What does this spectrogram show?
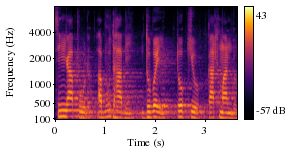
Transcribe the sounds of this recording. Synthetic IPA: siŋɡapuɾəbud̪ʱabi | d̪ubəjʈokjokaʈʰmanɖu

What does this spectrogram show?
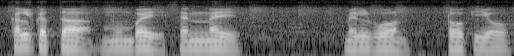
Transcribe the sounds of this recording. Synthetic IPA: kɐlkɐt̪amumbɐjsenːɐj | melbon | ʈokijo

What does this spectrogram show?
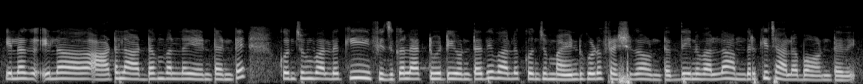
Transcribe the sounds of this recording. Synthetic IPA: ilaːʔilaːaːʈɐlɐaːɖːɐmʋɐlːɐeːɳʈɐɳʈe̞ː | koɲt͡ʃemʋɐɭːɐkipʰid͡ʒikɐlaːk̚ʈiʋiʈiːuɳʈɐːd̪iʋaːɭːɐko̞ɲt͡ʃemːɐjɳɖkuːɽaːpʰɾeʂɡaːuɳʈud̪id̪iːniʋɐlːɐɐnd̪ɐɾikiːt͡ʃaːlaːbaːuɳʈɐd̪ḭ

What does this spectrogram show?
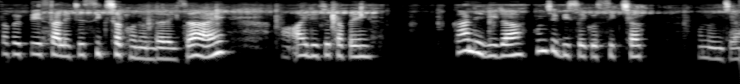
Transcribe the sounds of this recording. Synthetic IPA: t̪ʌpaĩpesalet͡sʌ̃ĩsik̚t͡sʰʌkɦunuɦund̪aɾʌit͡sʰʌɦʌj | ʔʌ̰ɦilet͡sʌ̃ĩt̪ʌpaĩ | kaniɾiɾʌkunt͡sʌj̃bisʌjkosik̚t͡sʰʌk̚ | ɦunuɦunt͡sʰʌ

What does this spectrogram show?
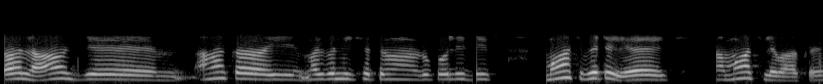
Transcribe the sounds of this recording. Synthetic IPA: kəɦlãd͡ʒe | əɦãkaiməd͡ʒbənit͡ʃʰet̪ɾəɾupolid̪is | mãt͡ʃʰbʱeʈəɛt͡ʃʰ | ãmãt͡ʃʰlebake

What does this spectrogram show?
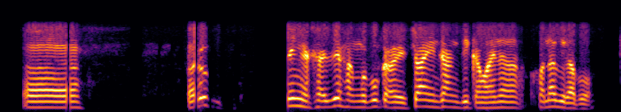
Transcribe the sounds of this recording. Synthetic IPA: ɐɾu | teŋasajzeɦaŋbɐbukat͡ʃainzaŋdikamajnɐhɔnabiɾabɔ

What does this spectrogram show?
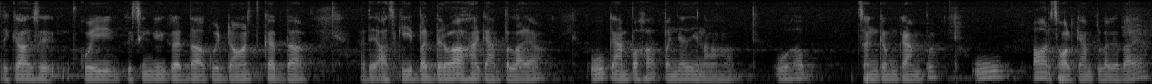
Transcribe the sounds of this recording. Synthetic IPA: d͡ʒekaskoːiːsɪŋɡɪŋkəɾd̪aːkoːiːɖãːnskəɾd̪aː | t̪ḛːʔa̰skiːbəd̪əɾʋaːɦãːkɛ̃ːmplaːjaː | oːkɛ̃ːmpɦaːpənd͡ʒãːd̪inaːɦãːoːɦaː | səŋɡəmkɛ̃ːmpoːaːɾsaːlkɛ̃ːmpləɡd̪aːjaː

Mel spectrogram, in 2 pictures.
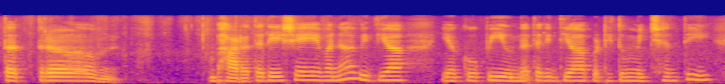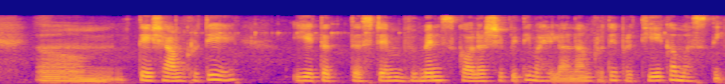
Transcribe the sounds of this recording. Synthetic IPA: t̪ɐt̪ɾɐ | bʱaːɾɐt̪ɐd̪eːʃɐʋɐnɐʋid̪jaːjɐkoːpiunːɐt̪ɐʋid̪jaːpɐʈʰit̪umːitːʃʰɐnt̪i | t̪eːʃaːmkɾut̪eː | eːt̪ɐt̪ːɐsʈemʋimenskaːlɐɾʃipit̪imɐɦila̰ːna̰ːmkɾut̪eːpɾɐt̪jeːkɐmɐst̪i

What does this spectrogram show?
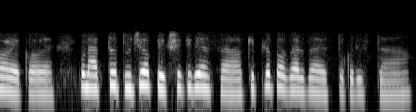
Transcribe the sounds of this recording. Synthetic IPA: kəɭəkəɭ | pəɳat̪ət̪ud͡ʑeəpekʂəkit̪iəsakit̪ləpəɡaɾd͡zajəst̪ukəɾist̪a

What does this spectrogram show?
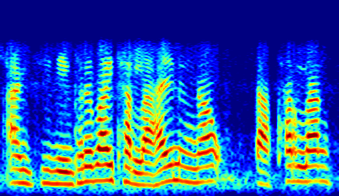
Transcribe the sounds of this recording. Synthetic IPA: aŋzineŋpʰaɾebajtʰaɾlaɦajnɯŋnawdatʰaɾlaŋ

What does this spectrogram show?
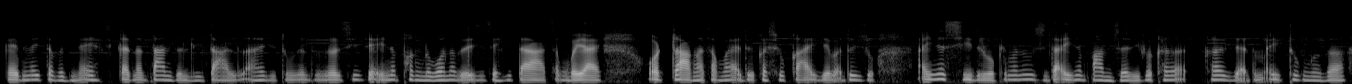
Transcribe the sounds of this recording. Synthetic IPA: kajmnɐjtɐbɐdinɐːjhasi̥kɐnːɐ̰tanzɐlːita̰l̰ajditʰuŋzantuŋzɐ̰lsizeɐ̰jnɐpʰɐŋnɐbɐhonːɐbɐd̰jzet͡ʃɐɦitaɾat͡ʃaŋbɐjajo̰ɾtɾaŋat͡ʃaŋbajajɐ̰dɔɡikɐsuwkajdebɐ̰ːdojzoɐ̰jnɐsidɾiɔkʰimɐnuŋzidɐ̰ʔɐ̰jnɐpamzɐɾibɐkʰkʰɐɾɐzḛɐ̰dumʔɐ̰jtʰuŋnɐɡɐ

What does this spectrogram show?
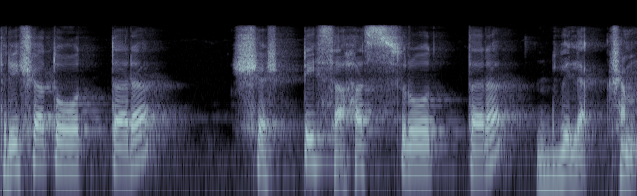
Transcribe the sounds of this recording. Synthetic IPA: t̪ɾiʃɐt̪oːt̪ːɐɾɐ | ʃɐʂʈisɐ̰hɐsɾoːt̪ːɐɾɐd̪ʋilɐ̰kʂɐm

